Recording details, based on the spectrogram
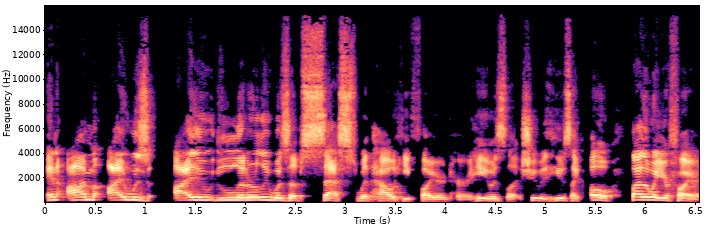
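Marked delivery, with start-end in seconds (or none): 5.5-6.6 put-on offhand, casual tone. Retelling how the emperor fires her: imitating Kuzco firing casually. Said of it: "like, very casually".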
